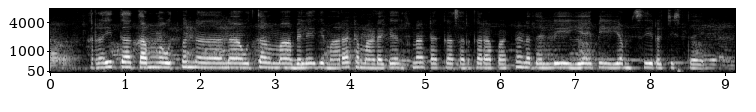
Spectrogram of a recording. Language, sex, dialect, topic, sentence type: Kannada, female, Mysore Kannada, agriculture, statement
